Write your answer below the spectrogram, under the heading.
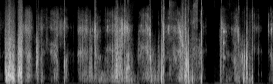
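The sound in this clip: Biting into a white chocolate candy bar for a taste test, with irregular bursts of crisp crunching, crackling and scraping broken by short pauses.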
